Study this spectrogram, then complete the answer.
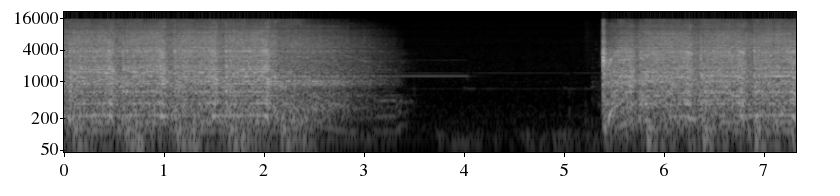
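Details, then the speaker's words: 2003 Ford Mustang Cobra (Terminator), about 140,000 miles, 8.5:1 compression, cranking during a compression test: even rhythm about three beats a second, no weak strokes; cylinder just shy of 150 psi, normal and healthy. "we'll crank it a few more times here so just shy of 150 which is pretty normal for these cobras"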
